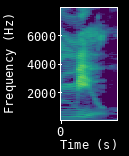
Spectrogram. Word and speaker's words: mu: that mu symbol so it's pronounced mu but it looks like that thing on the slide all right um the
